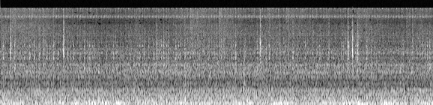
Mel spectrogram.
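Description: Sailboat's auxiliary engine running steadily at idle during docking, a low rumble, with a few faint clicks.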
